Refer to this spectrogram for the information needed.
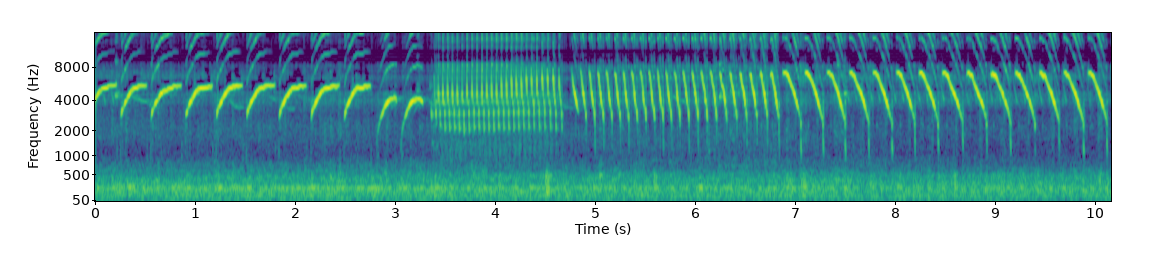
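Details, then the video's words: Spanish Timbrado canary singing, ready for mating; fast series of repeated falling whistled notes, a dense buzzy trill, then long rapid rolls of sweeping notes, with a low steady hum beneath. "غناء طائر الكناري تمبرادو جاهز لتزاوج صوت الكناري"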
